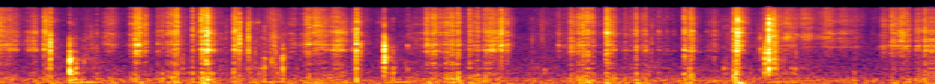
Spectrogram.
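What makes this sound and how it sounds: A small knife scrapes and cuts into the underside of a solid pink and white gym chalk block (magnesium carbonate) held in the hand, and the shavings fall into the chalk pile below. The sound is dry, bright scratching with quick, crisp cuts standing out above a steady gritty rasp.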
